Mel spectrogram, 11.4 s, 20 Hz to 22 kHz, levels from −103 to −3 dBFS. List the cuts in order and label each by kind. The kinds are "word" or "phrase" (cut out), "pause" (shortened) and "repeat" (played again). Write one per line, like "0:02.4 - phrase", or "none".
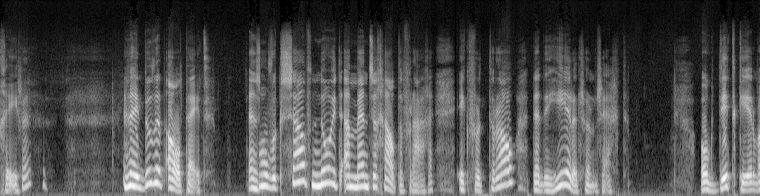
0:03.9 - word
